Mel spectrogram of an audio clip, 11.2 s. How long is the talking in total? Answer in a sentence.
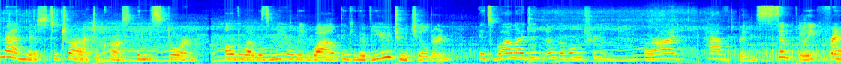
The talking can be heard for 11 seconds in total.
